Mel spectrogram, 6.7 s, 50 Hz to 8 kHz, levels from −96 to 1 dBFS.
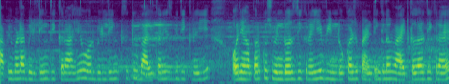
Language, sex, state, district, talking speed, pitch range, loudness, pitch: Hindi, female, Bihar, Lakhisarai, 285 wpm, 230-245 Hz, -20 LUFS, 235 Hz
